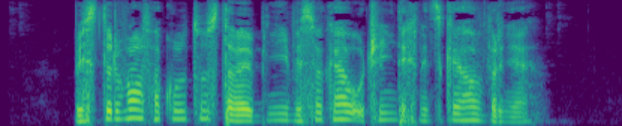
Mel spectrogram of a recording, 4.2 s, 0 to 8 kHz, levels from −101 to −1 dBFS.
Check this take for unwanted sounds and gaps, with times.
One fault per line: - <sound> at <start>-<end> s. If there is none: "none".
none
